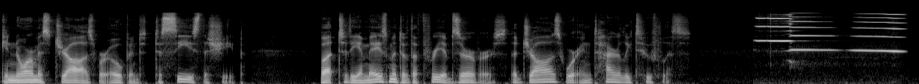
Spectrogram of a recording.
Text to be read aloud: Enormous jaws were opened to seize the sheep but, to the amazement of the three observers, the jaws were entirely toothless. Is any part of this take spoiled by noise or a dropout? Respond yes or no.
yes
